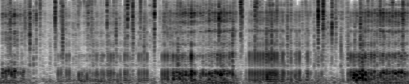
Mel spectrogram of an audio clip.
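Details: Purring cat resting near a fireplace, a low vibrating rumble broken into short uneven bouts, accompanied by frequent dry crackling of the fire.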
